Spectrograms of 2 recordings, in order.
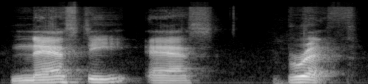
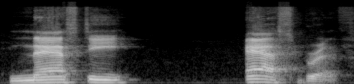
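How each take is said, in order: First: 'Ass' is grouped with 'nasty' before 'breath'. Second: 'Ass' is grouped with 'breath' after 'nasty'. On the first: The breath is very bad. The speaker calls it right. "Let's clarify" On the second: The breath smells like a backside. The speaker calls it wrong. "because ass breath is not good"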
